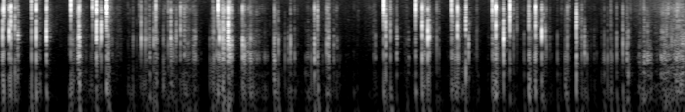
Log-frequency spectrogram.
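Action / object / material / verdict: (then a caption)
scrape / coated canvas tote bag / coated canvas / none. Long nails tap and scratch along the top edge and zipper area of a large brown monogram coated-canvas tote bag with tan leather straps. Dense, crinkly scratches and quick clicking taps come in rapid bursts with a steady low rumble underneath. Each tap dies away almost at once.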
